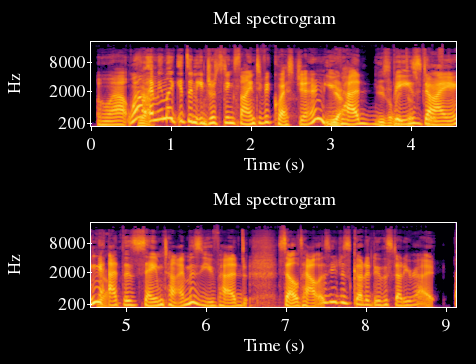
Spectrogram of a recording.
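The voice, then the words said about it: Australian accent. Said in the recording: “judging by your accent ... Australian, born in America, but raised in Australia”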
